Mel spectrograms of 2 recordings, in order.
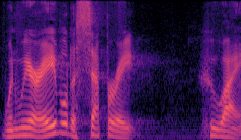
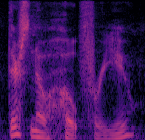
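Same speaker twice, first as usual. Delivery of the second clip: voice of shame; 6 semitones lower, 11 dB quieter than usual. Pretend. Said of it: "The voice of shame says".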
